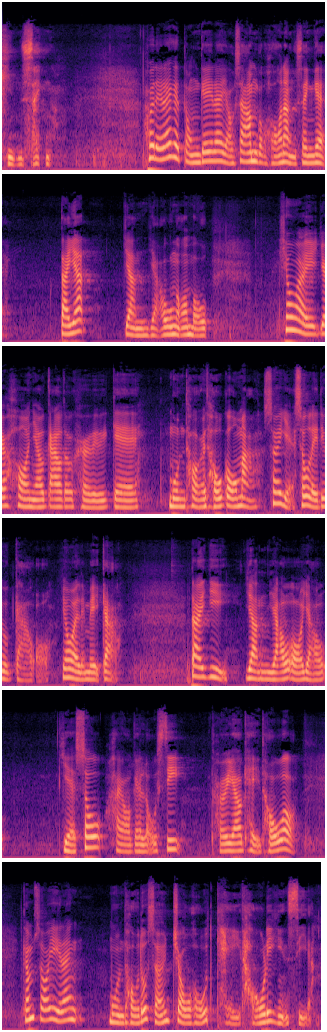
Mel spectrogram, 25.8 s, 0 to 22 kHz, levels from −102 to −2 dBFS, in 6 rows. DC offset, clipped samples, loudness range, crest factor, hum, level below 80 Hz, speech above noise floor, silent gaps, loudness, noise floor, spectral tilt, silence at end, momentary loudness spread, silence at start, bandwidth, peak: under 0.1%; under 0.1%; 2 LU; 20 dB; none; -58 dBFS; 35 dB; none; -21 LUFS; -56 dBFS; -5.5 dB/octave; 0.05 s; 10 LU; 0 s; 13.5 kHz; -2 dBFS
